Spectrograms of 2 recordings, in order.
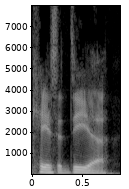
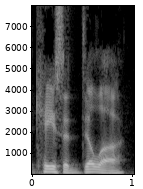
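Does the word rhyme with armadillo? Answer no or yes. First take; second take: no; yes. First: The ending does not sound like armadillo. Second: The ending sounds like the end of armadillo. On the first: The speaker calls it right. "Because it's quesadilla" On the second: The speaker calls it wrong. "say quesadilla instead of quesadilla, which is completely unacceptable"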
